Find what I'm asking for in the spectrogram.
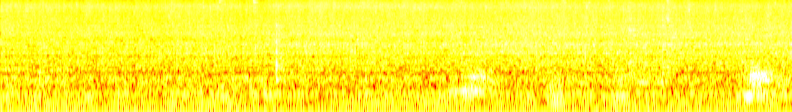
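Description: Washed fenugreek leaves sizzle and hiss in a hot pan of potato and fenugreek curry, with steady loud frying noise and a few faint stirring scrapes, no voices.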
